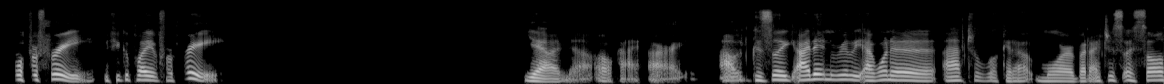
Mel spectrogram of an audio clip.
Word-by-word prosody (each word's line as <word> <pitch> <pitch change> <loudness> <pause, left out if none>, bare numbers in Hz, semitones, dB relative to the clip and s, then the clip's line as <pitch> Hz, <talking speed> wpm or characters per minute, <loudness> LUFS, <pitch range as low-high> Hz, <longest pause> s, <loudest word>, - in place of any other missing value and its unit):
Well, 220 - +1
for 220 - -2
free, 175 - +2
if 175 - -10
you 205 - -6
could 220 - -6
play 200 -2 +4
it 175 - -6
for 175 - -8
free. 275 - +2 3.0
Yeah, 155 -6 +4
I 130 -1 -1
know, - - -10 0.3
okay, - - -8
all - - -3
right, - - -9 0.3
I - - 0
wa 185 - -6
'cause, 185 -2 -1
like, 205 -3 +3
I 210 - +7
didn't 235 -1 +3
really, 215 -3 0
I 180 -1 +3
wanna 185 -5 +2
I 180 0 0
have 185 - +1
to 185 - -10
look 155 -2 -10
it 150 - -3
up 155 +2 -5
more, 150 -2 -1
but, 150 +2 -2
I - - -2
just 185 +1 -5
I 195 - -1
saw 195 +4 +1
185 Hz, 190 wpm, -23 LUFS, 160-205 Hz, 3.0 s, I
